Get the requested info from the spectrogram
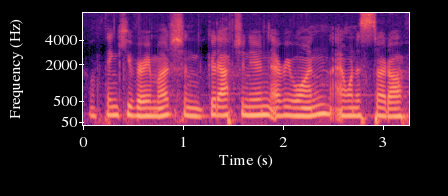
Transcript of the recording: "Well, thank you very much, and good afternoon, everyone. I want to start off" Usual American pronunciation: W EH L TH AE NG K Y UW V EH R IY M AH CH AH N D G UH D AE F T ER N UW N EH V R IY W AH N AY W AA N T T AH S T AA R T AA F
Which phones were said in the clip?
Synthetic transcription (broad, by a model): TH AE NG K Y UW V EH R IY M AH CH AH N G UH D AE F T ER N UW N EH V R IY W AH N AY W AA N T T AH S T AA R T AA F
